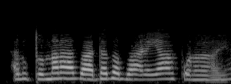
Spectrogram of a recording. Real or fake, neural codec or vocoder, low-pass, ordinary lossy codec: fake; codec, 16 kHz, 0.5 kbps, X-Codec, HuBERT features, trained on general audio; 7.2 kHz; none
